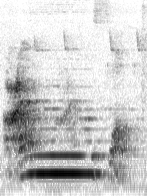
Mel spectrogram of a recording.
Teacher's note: Ada nun sukun bertemu dengan sad, berhukum tajwid ikhfa haqiqi. Sad masuk dalam salah satu huruf ikhfa haqiqi, maka kita samarkan nunnya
